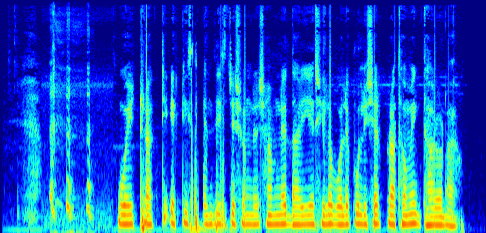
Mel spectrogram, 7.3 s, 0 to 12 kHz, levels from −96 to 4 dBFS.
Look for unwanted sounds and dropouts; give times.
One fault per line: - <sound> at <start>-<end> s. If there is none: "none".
- laugh at 0.7-1.4 s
